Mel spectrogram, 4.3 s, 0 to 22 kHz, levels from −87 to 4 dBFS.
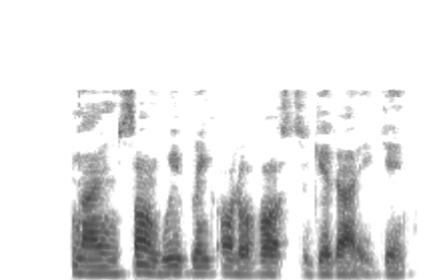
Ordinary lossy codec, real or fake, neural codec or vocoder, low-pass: MP3, 24 kbps; real; none; 7.2 kHz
